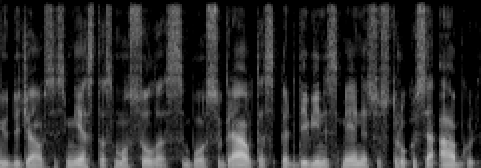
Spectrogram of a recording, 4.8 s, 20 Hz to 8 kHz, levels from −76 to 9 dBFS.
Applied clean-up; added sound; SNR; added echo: none; none; none; none.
